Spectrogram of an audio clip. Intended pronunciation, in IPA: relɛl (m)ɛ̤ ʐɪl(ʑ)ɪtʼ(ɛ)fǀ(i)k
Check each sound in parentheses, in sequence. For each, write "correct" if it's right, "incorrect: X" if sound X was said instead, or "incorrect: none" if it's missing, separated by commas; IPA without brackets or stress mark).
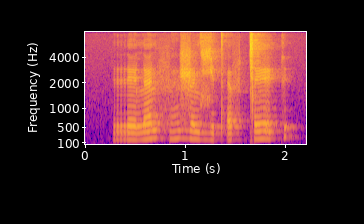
incorrect: f, correct, correct, incorrect: e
